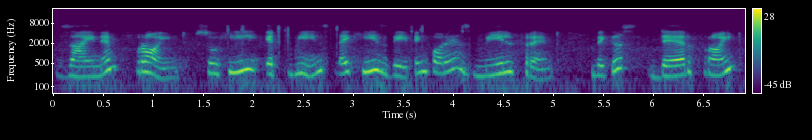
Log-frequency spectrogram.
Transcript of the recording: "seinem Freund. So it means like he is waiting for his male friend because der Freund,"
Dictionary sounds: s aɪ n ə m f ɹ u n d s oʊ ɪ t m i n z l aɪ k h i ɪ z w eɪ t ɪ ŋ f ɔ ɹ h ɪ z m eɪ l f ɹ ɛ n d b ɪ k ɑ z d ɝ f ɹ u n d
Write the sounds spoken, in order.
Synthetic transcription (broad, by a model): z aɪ n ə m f ɹ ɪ n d s oʊ ɪ t m i n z l aɪ k h i ɪ z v eɪ t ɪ ŋ f ɔ ɹ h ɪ z m eɪ l f ɹ ɛ n d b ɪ k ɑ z d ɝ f ɹ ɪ n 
